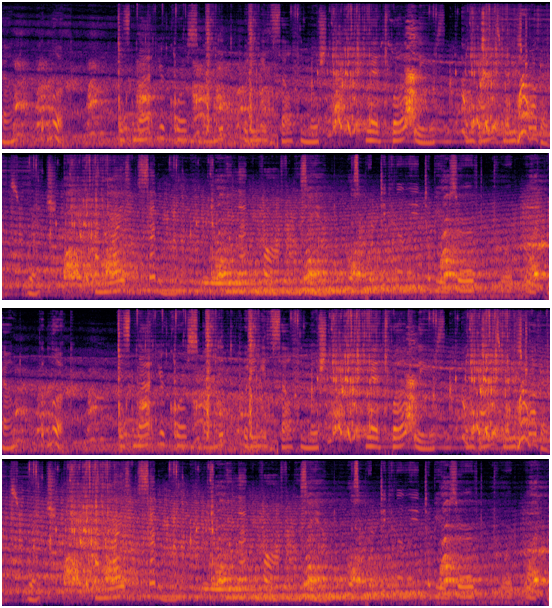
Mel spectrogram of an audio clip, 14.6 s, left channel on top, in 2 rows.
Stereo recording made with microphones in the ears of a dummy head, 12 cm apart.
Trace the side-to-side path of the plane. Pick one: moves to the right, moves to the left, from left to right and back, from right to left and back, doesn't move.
moves to the left.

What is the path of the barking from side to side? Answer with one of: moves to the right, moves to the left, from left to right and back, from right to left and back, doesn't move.
moves to the right.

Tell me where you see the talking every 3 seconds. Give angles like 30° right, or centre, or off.
60° right, 50° right, 30° right, 10° right, centre.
